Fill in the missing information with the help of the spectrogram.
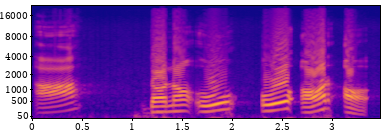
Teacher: जिन स्वर वर्णों का उच्चारण जिव्या के पश्च भाग से होता है उन्हें पश्च स्वर कहा जाता है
